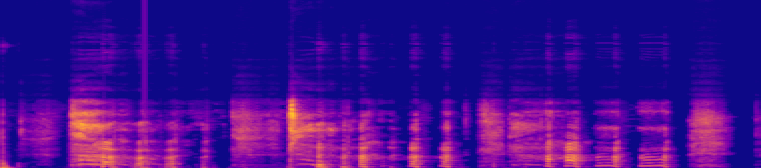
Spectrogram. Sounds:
Laughter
